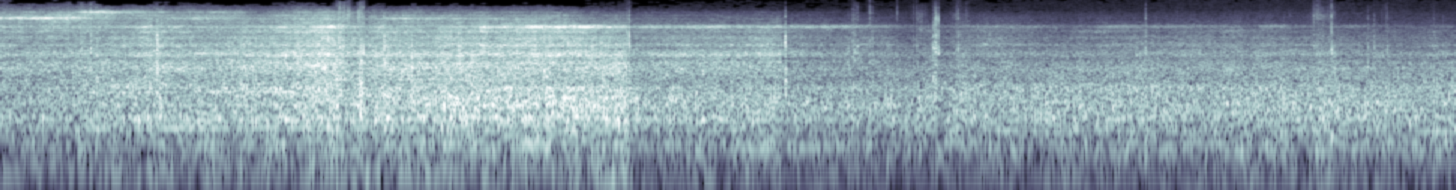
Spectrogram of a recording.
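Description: Electric multiple-unit passenger train running on the track close by: a steady rail noise with a thin high-pitched squeal of wheels on the curve. It gets quieter about four seconds in as the train draws away.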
